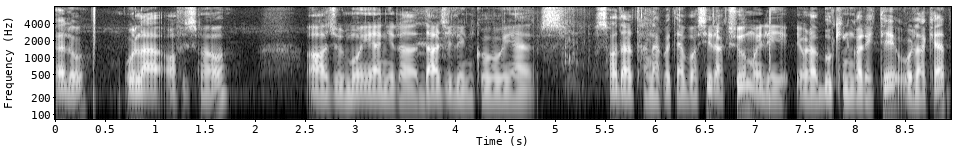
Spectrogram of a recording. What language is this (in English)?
Nepali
